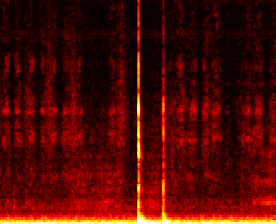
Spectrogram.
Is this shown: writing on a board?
yes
